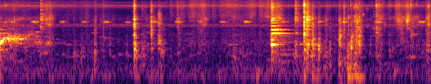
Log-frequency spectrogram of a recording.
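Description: Pots and bowls knocking and clattering against each other and a basin as they are washed by hand, a few sharp knocks with a busier clatter about four seconds in. Behind it a faint high chirp repeats about three times a second.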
